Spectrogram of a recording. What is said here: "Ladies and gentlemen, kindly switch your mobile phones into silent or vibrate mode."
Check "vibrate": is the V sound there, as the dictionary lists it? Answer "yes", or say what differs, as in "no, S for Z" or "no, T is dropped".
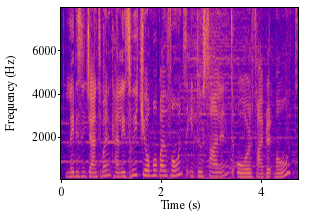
no, F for V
